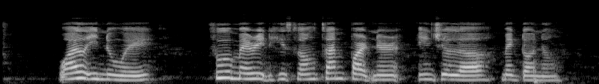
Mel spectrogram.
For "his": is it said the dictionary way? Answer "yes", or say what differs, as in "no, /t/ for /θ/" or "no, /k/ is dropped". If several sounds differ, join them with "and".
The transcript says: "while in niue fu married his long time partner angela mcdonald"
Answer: no, /s/ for /z/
